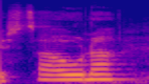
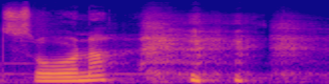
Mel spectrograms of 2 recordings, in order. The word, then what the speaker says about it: sauna: nails and going to sauna. And yes, that's actually how you pronounce it in Finnish, not sauna.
